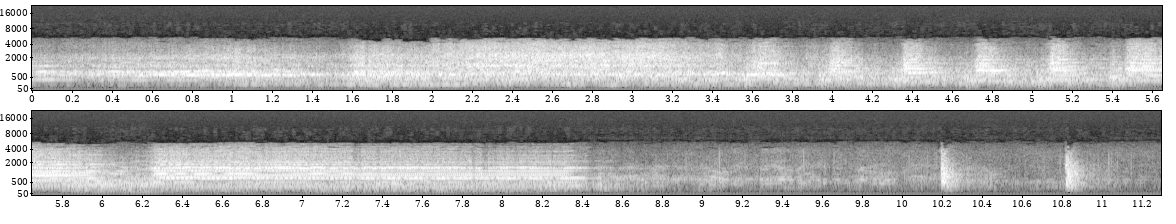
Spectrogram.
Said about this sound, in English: With an unconscious man at the wheel, the car glides downward. At the bottom of the grade, a traffic light blinks red at a crossroad. Car hurtles toward it, faster and faster, then swerves madly into the cross traffic.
